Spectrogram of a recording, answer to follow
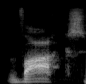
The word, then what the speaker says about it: Vaux: I think it's probably pronounced Vox, VAUX.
